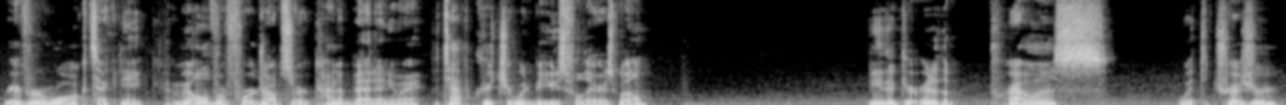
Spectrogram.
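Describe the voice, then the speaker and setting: Relaxed male game host, low voice with a lively swing, talking through each play over faint music. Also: quick pace, no room sound. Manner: thinks aloud, relaxed and chatty. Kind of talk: casual live gameplay commentary.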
